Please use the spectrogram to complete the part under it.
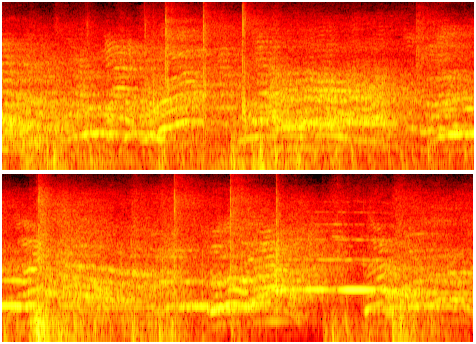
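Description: A crowd shouts and cheers in an echoing hall.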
